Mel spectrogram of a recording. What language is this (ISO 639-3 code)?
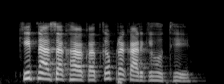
hne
